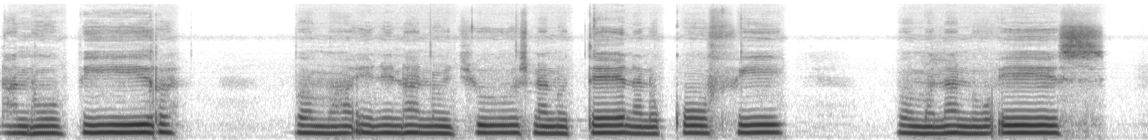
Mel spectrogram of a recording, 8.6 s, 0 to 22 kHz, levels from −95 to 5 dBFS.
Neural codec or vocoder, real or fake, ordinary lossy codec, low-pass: vocoder, 44.1 kHz, 128 mel bands, Pupu-Vocoder; fake; none; 19.8 kHz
